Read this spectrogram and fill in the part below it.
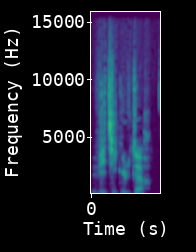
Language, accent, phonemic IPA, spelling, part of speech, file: French, France, /vi.ti.kyl.tœʁ/, viticulteur, noun, LL-Q150 (fra)-viticulteur.wav
- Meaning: 1. winegrower 2. viticulturist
